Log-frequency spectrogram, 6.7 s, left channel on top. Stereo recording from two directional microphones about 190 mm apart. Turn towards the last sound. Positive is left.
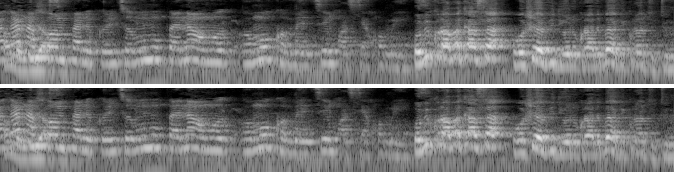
turn(degrees=15)  # may be behind; listen again after turning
